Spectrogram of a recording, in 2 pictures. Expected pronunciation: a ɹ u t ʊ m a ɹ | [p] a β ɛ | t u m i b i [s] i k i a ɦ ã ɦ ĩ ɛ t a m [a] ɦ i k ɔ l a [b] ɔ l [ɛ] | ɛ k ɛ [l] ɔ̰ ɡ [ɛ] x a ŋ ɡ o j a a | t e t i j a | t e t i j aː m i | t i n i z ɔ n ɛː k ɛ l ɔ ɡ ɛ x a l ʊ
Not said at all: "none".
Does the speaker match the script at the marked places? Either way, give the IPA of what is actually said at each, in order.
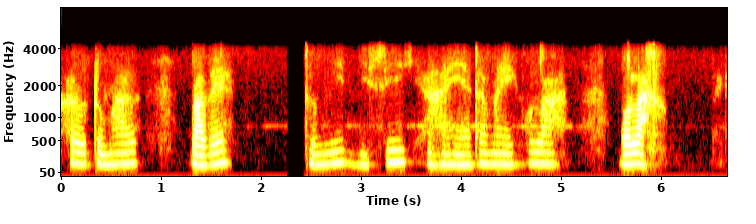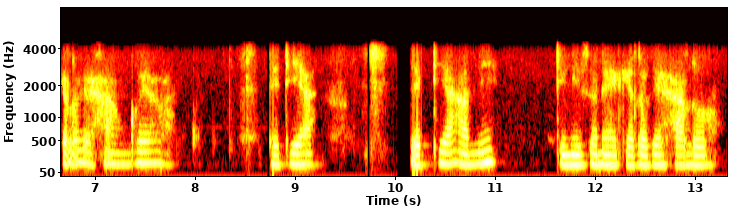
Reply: b, s, a, b, a, l, ɛ

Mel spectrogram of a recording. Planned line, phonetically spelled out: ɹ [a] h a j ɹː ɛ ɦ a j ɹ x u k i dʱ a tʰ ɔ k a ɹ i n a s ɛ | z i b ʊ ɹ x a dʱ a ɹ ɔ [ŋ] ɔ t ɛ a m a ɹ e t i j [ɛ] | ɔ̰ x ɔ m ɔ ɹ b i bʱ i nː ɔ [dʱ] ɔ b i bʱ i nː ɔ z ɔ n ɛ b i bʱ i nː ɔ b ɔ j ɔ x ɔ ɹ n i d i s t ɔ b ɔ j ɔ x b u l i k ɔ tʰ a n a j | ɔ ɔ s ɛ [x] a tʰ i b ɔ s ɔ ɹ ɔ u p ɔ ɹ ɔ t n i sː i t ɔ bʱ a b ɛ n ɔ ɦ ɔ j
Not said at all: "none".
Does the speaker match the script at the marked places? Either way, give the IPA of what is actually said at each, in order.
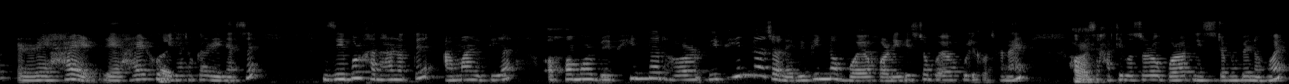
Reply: ɛ, n, a, dʱ, x

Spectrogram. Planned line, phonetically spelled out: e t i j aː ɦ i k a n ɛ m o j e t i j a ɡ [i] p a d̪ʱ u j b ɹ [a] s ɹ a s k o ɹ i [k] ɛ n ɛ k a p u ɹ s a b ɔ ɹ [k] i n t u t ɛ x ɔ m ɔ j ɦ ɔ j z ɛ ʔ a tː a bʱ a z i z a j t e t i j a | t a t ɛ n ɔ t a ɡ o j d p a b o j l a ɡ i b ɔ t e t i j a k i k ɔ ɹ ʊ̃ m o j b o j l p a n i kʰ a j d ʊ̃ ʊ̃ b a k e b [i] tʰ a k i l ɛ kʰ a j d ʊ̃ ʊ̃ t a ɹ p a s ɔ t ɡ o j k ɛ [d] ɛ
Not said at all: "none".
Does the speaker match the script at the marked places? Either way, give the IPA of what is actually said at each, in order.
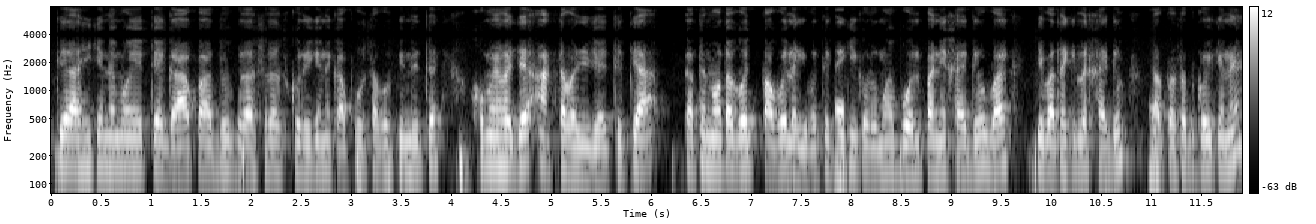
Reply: a, a, k, k, a, n

